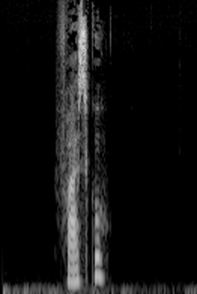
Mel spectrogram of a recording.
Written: FRESKENS

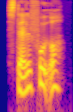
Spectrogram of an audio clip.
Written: staldfodre

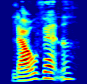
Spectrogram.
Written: lavvandet

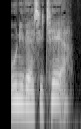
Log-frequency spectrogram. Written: universitær

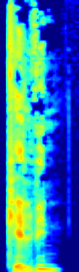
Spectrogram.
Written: kelvin

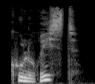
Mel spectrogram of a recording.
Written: kolorist

